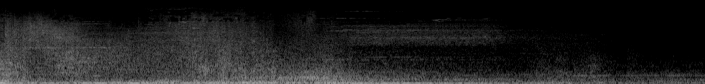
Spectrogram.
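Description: A huge explosion booms and rumbles, then slowly fades away.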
